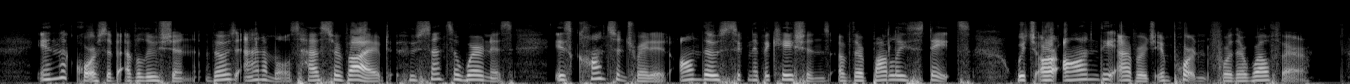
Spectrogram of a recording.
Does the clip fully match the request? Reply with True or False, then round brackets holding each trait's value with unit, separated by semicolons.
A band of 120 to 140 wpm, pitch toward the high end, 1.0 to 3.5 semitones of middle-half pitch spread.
False (135 wpm; 200 Hz; 4.3 semitones)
